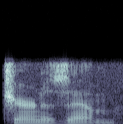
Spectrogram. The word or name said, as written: chernozem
